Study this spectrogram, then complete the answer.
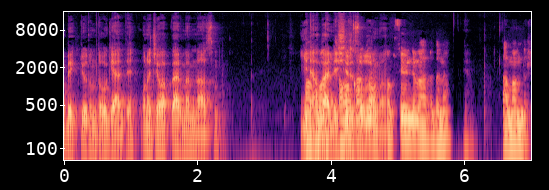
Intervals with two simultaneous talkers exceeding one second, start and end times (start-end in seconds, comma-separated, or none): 3.6-4.9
